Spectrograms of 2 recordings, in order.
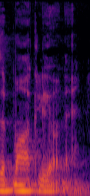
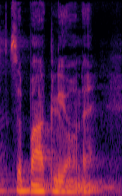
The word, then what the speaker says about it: zabaglione: The pronunciation of this is zabaglione. So G is a little silent, and this is an Italian word, which is zabaglione.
